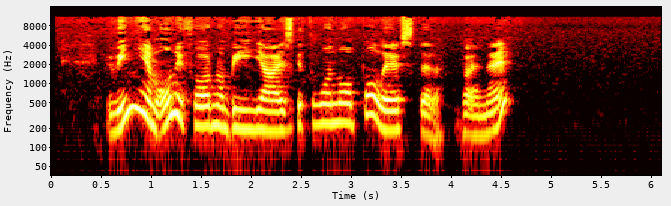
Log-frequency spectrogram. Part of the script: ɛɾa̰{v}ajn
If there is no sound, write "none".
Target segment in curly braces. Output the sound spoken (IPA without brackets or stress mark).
v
